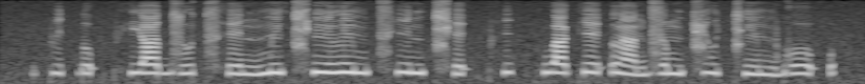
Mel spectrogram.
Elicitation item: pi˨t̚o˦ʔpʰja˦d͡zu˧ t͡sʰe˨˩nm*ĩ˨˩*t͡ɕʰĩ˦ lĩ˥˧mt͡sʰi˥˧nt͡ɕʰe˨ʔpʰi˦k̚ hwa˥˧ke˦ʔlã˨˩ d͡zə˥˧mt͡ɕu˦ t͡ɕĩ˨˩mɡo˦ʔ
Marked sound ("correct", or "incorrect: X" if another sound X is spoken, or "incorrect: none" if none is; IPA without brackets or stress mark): incorrect: ĩ˦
